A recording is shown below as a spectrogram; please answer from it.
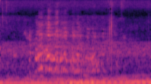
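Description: A domestic fowl's call, a short warbling burst lasting about half a second, heard over a steady low hum.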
